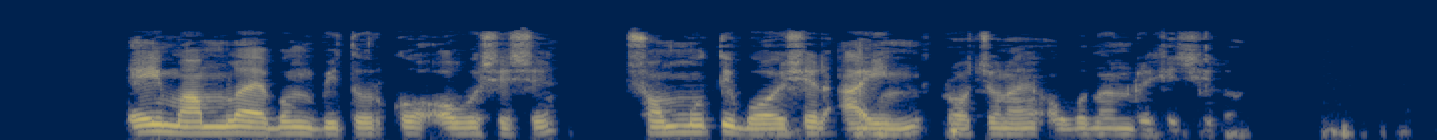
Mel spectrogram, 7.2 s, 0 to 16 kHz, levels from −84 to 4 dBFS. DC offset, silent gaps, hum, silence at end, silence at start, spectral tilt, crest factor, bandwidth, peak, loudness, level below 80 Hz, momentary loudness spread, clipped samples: under 0.1%; 2.87-3.12 s, 6.29-6.58 s; none; 0.45 s; 0.65 s; -4 dB/octave; 20 dB; 8.2 kHz; -4 dBFS; -24 LUFS; -60 dBFS; 15 LU; under 0.1%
